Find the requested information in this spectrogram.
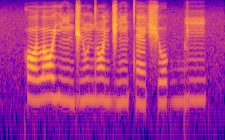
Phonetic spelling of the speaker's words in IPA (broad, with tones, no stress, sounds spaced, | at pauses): k ɔ˨ l ɔ˧ j ĩ˨ d͡ʒ ũ˨˦ d ɔ̃˧ d͡ʒ ĩ˨ t ɛ̃˨ ʃ o˨˦ ɡ͡b i˦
